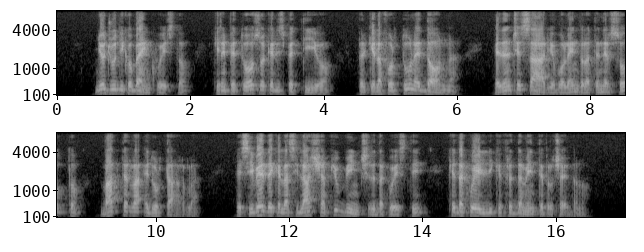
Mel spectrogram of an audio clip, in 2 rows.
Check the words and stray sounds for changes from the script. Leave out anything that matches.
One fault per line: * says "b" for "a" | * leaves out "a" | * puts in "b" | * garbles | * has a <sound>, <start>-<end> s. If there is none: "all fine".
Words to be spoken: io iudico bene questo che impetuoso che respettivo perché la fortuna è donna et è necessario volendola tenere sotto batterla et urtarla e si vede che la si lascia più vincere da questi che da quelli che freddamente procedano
all fine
